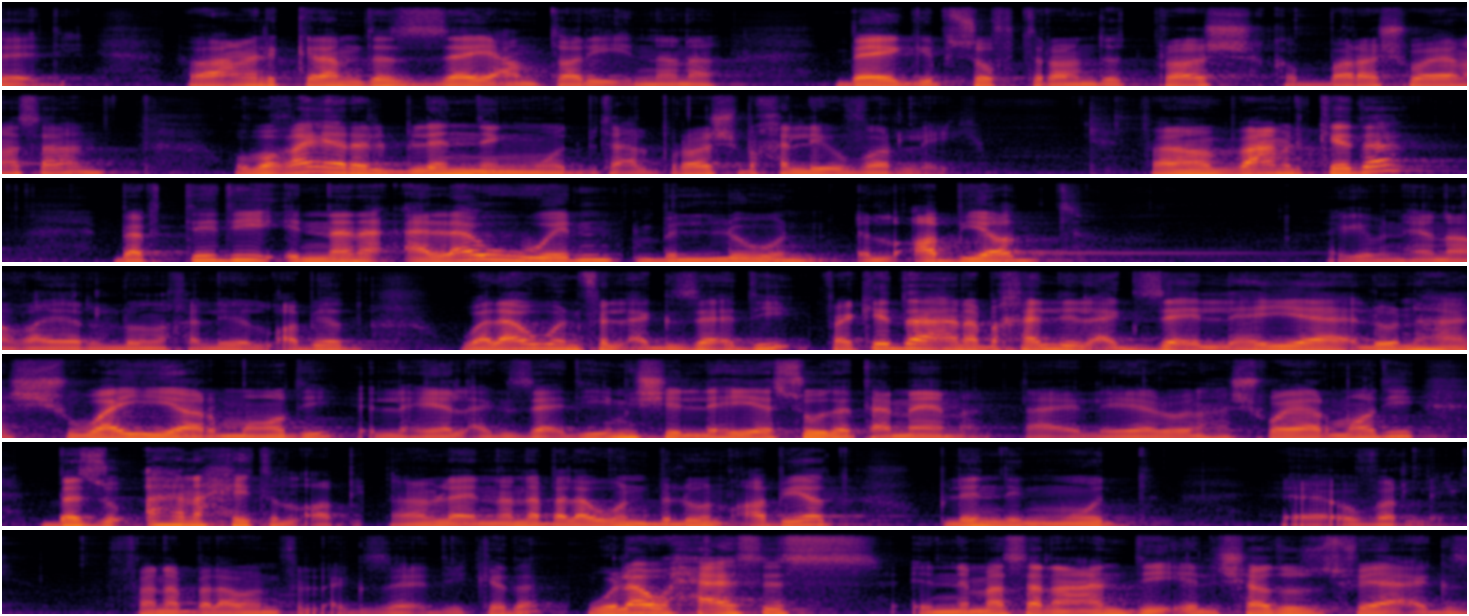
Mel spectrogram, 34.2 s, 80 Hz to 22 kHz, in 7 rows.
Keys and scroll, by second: 12.6 x, 25.7 space.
